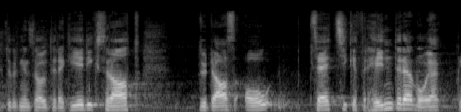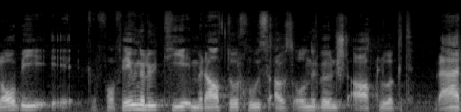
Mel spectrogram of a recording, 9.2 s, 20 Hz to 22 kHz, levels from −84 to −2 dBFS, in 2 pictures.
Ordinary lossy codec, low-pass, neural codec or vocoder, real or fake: AAC, 64 kbps; 14.4 kHz; none; real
